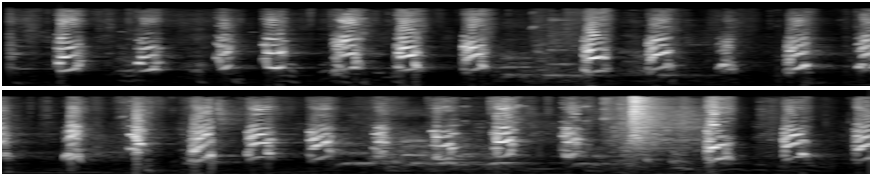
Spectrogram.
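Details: Holly, a female Tibetan Terrier rescue dog, home after four months in kennels, barks rapidly and repeatedly, sharp yapping barks coming about three per second in a steady, insistent run with faint background noise.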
